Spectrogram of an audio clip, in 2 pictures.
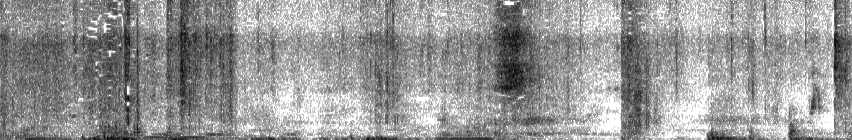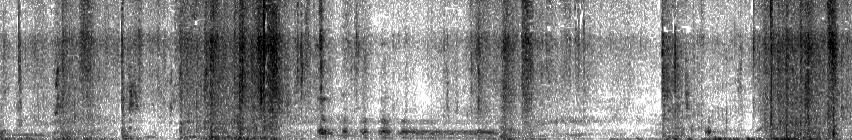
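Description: A metal latch rattling and a wooden gate being opened, then footsteps and farmyard poultry calling, with a short run of calls about five to six seconds in.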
